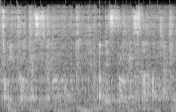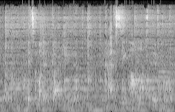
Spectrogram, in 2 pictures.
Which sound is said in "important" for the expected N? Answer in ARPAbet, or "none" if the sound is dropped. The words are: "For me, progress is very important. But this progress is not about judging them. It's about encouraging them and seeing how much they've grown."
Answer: none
